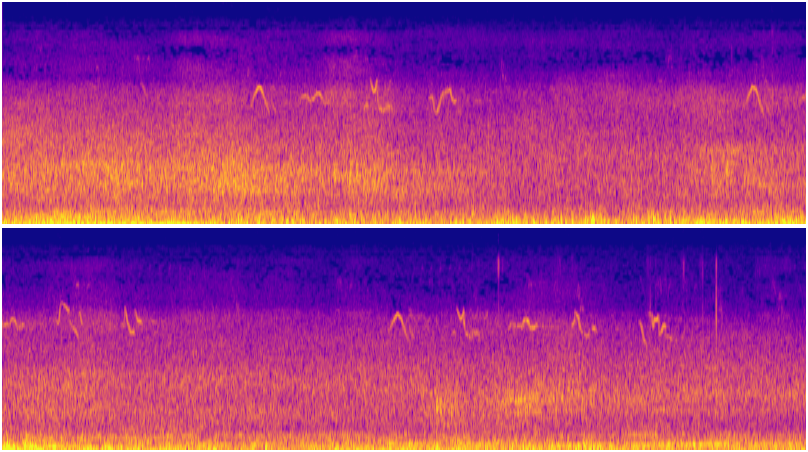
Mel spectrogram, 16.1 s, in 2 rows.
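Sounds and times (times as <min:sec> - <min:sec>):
wind on microphone: 0:00.0 - 0:16.0
bird chirping: 0:02.5 - 0:04.6, 0:07.4 - 0:09.6, 0:11.9 - 0:15.0.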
